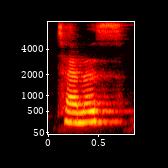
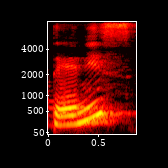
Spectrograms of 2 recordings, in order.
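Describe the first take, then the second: First: The word is said with English pronunciation. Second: The word is said with Portuguese pronunciation. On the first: The speaker calls it right. "tennis player" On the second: The speaker calls it wrong. "Não tênis"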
